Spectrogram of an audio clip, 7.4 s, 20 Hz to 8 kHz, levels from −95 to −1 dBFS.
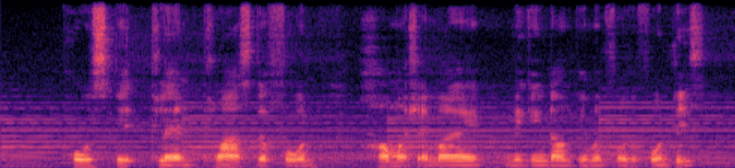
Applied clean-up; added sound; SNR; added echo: none; Clock; 17 dB; none.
